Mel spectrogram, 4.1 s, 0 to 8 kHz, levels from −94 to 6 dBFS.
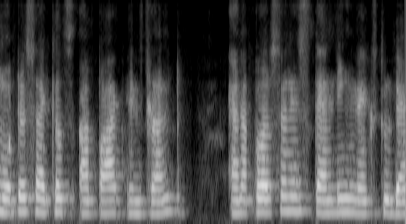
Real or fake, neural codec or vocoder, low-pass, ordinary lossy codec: fake; codec, 16 kHz, 2 kbps, FreqCodec, smaller model; none; none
